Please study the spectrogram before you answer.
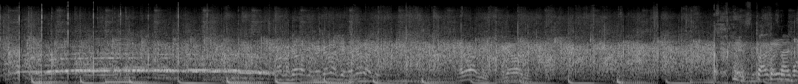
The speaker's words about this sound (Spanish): Un aplauso para él.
